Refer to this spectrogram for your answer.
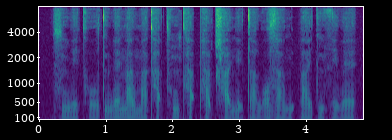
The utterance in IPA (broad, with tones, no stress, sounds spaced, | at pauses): s ũ˨ w e˨ kʰ o˨ ʊ̯ t ĩ˦˨ w ɛ˦ ŋ a˦ ʊ̯ m ä˨ kʰ ä˦ ʔ tʰ ũ˦ kʰ ä˦ ʔ pʰ a̰˦˨ ʊ̯ t͡ɕʰ a̰˦˨ ɪ̯ n ḛ˦˨ ɪ̯ t ä˨ w ɔ˦ z a˨ ʊ̯ ŋ ɪ˦ ʔ p a˦ ɪ̯ t ĩ˨ θ e˨ w ɛ˦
